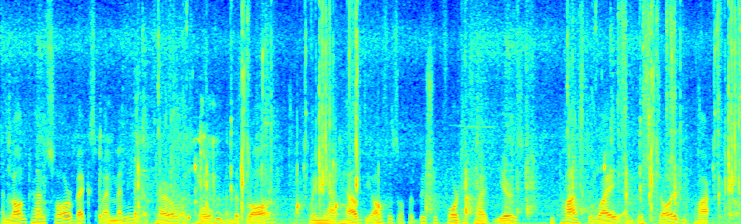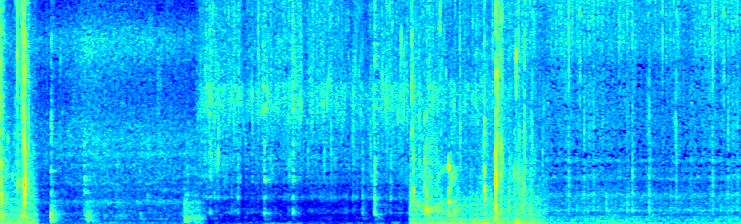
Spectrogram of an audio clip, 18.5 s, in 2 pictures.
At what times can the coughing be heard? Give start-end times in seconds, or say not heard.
1.2-2.8.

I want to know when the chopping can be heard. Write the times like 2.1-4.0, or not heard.
1.6-9.7.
